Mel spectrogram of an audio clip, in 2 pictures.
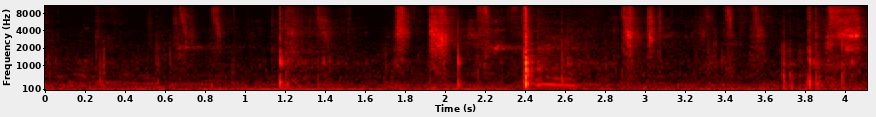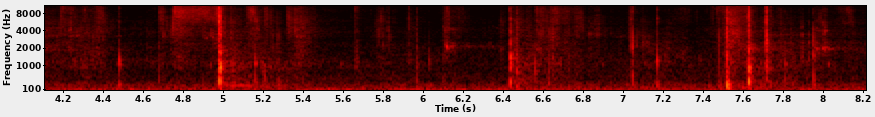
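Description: Tennis rally on a hard court: sharp racket-on-ball strikes about every two and a half seconds, with ball bounces and player footsteps in between.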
